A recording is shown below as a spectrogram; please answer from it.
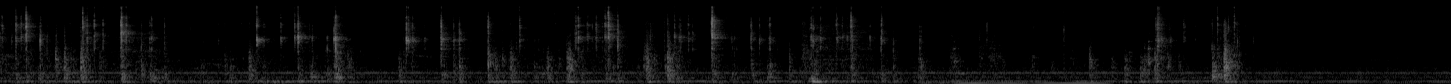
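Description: Irregular light metallic clicks and ticks from a hand driver turning the crankcase bolts on a small two-stroke outboard block, as the bolts are run down by hand to pull the crankcase halves together. The clicking stops shortly before the end.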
